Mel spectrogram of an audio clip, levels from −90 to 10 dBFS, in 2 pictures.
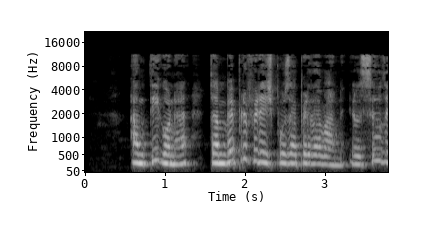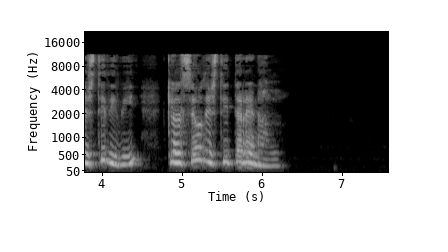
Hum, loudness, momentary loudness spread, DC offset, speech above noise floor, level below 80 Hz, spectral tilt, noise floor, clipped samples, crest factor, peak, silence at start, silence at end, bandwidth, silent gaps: none; -22 LUFS; 10 LU; under 0.1%; 60 dB; -74 dBFS; -2.5 dB/octave; -83 dBFS; under 0.1%; 20 dB; -4 dBFS; 0.55 s; 1.35 s; 11.5 kHz; none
